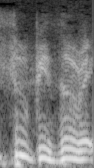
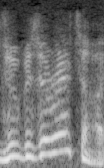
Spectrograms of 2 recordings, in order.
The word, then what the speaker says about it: Zubizarreta: It's not Zubizarreta, it's Zubizarreta.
